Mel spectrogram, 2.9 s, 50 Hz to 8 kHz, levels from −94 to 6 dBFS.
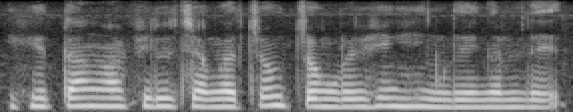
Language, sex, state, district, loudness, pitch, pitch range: Wancho, female, Arunachal Pradesh, Longding, -15 LUFS, 210 Hz, 200-215 Hz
